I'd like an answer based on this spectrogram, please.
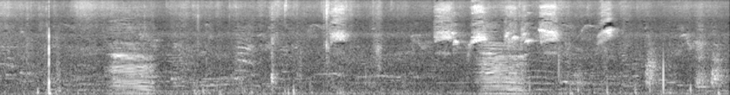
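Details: Friesian Mundi-breed dairy cow on a farm in Pabna, Bangladesh, after her second calving, with her heifer calf. Two long, deep, harmonic moos about five seconds apart, with scattered clicks and low background noise between them.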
